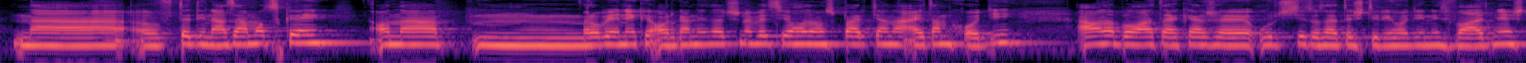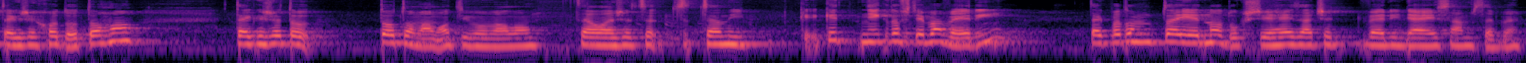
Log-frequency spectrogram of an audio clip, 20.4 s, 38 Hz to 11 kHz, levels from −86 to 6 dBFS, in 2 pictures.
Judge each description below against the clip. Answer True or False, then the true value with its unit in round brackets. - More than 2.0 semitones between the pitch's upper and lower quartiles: True (2.7 semitones)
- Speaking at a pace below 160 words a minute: False (165 wpm)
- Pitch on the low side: False (210 Hz)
